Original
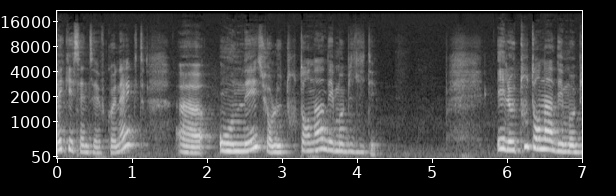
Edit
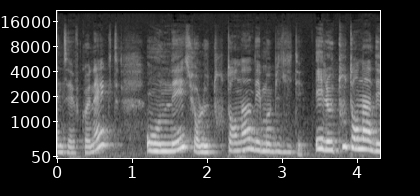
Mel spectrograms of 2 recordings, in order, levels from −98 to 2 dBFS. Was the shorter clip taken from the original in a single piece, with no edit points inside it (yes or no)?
no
